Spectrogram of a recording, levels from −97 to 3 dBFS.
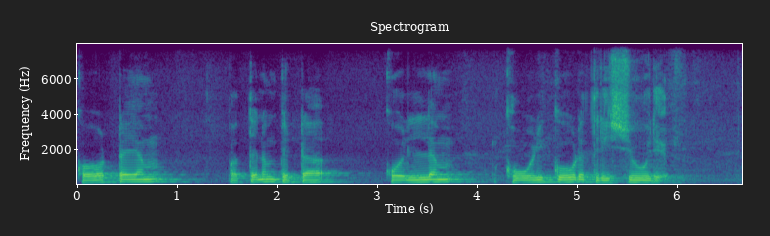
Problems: none marked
